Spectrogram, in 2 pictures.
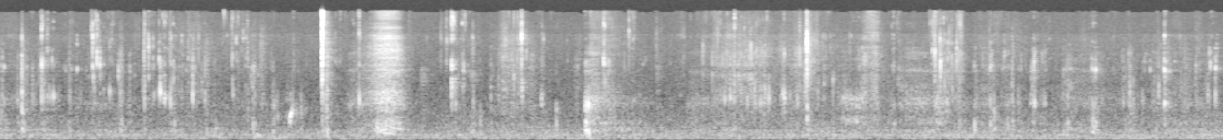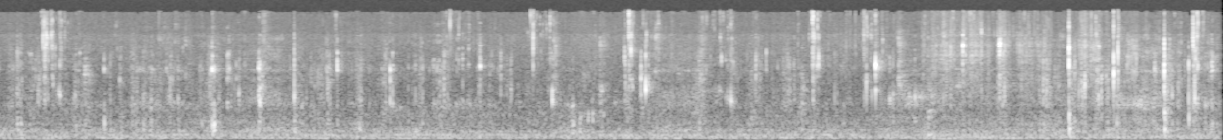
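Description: Quiet chewing and crunching of corn on the cob coated in crushed hot chips, close to the microphone, with irregular wet mouth clicks and smacks. A sharper crunch comes about three seconds in.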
